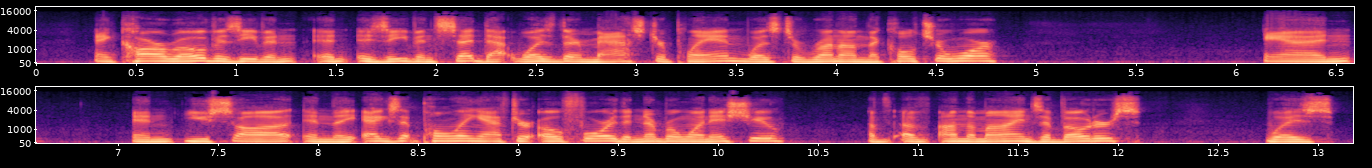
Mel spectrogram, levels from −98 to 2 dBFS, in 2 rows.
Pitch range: 130-170 Hz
